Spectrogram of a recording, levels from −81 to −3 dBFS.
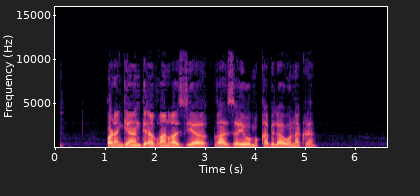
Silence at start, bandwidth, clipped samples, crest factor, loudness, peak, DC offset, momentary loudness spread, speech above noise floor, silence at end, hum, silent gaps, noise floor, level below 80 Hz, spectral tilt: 0.1 s; 11.5 kHz; under 0.1%; 18 dB; -17 LUFS; 0 dBFS; under 0.1%; 6 LU; 47 dB; 1.45 s; none; none; -64 dBFS; -58 dBFS; -5.5 dB/octave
